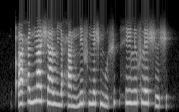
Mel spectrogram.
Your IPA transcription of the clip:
qʼɘ˧ħɘ˦ ŋa˦ʃa˧ li˨ħa˨ŋ ne˧fŋɛ˧ʃŋu˨ʃ | he˧lɘ˧flɛ˧ ʃɘ˨ʃ

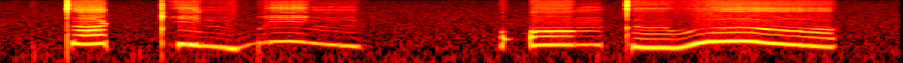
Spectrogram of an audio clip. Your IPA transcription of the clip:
t̪a˧˥k̚pʰi˧˩nbi˥˨ŋ | ʔɔː˧ŋt̪ɯː˩ ʋɤː˥˨

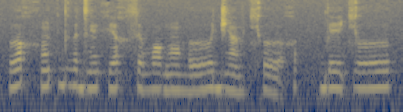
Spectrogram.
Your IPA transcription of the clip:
ɤχ xɔ̃kdʱə d͡zẽxeχsə vɔɡɔ̃ ɦɤːd͡ʒãvt͡ɕʰɤːχ | ɡleːt͡ɕɤː

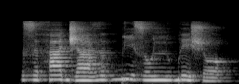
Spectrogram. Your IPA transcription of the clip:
zə˨haː˧ d͡ʒaː˨ɣə˧ɡ͡bi˦˨zo˧ ɲu˧be˦˨ ʃɔ˨

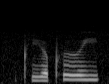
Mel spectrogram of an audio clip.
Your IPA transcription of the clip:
pʰi˩ə̯pʰɯː˧j

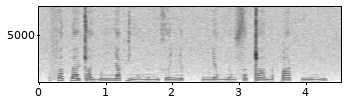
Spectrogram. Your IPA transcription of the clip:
fa˦˥t̚la˧jʈa˨˩jmə˧ŋ ɲa˦˥k̚jɨ˨˩˨ə̯ŋə˨˩˦ŋ xəː˧ ɲə˦˥k̚ | ɲɛ˨˩˨wŋə˨˩w sa˦˥t̚ʈaː˧na˨˩k̚ɓa˦˥k̚ | ŋu˨˩˦n

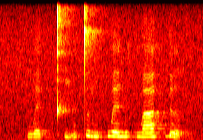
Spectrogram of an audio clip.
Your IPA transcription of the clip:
kwɛ˨˩k̚ t̪ʰḭ˧˥wt̪ə˨˦nhwɛ˧n kwaː˦˥t̚ɗə˨˩p̚

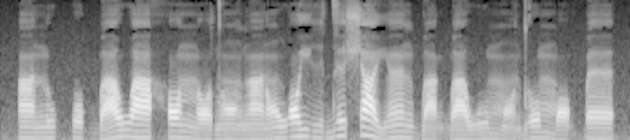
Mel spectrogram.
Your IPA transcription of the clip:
ã˨nu˨ k͡po˨ɡ͡ba˨˦wa˧hɔ˧ nɔ˨dɔ̃˨ ɡã˨ɾɔ̃˧wɔ˦ ji˧ de˦ʃa˦˨jɛ̃˧ ɡ͡ba˨ɡ͡ba˧wu˧mɔ̃˨ do˧mɔ˨ k͡pɛ˧

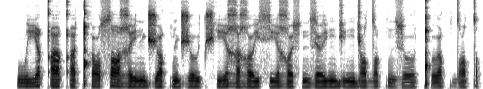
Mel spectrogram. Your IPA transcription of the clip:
wi qʼɐqʼɐǃʰo sˤiʁi nd͡ʒoqnd͡ʒou̯ t͡ʃʰiʁəʁoi̯ siʁos nzəi̯ŋɡiŋɡidˤiq nzo ǃʼoqdˤɐtˤ

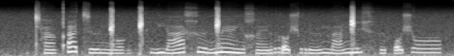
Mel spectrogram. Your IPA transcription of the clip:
cʰã˩qʼɛ˥ t͡søː˩ ŋ͡ǁɔ˩ɡǁʰi˨˩˦jaː˩˥ xø˥˨ŋ͡ǁɛ̃ː˥˨jχɛ̃ː˩ rɔ̰˥˨ʃrø˨˩˦ ma˨˩˦ŋ͡ǁi˧˥˧x hø˨˩˦fɔ̰˥ʃ ɔː˥

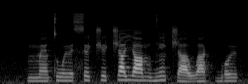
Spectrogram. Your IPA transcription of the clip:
mɛ̃˨˦twɨ˧ sɨ˧t͡ʃɨ˧t͡ʃa˦ja˧m dĩ˦t͡ʃa˨ wa˧k ɡʷɨ˧

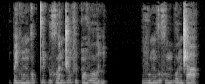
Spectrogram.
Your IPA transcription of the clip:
pɛʎvũŋɡɔptʲõ pyxʷand͡ʒũ fɪpɔ̃voːʎ | vuŋɡo xʷɪmbond͡ʒa

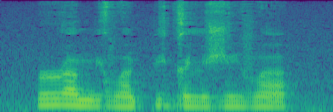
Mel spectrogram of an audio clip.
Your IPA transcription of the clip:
ɹɐmʲɔvã pʲɘɡɘlʲɐʒ ivã

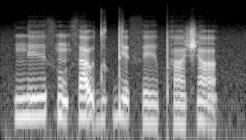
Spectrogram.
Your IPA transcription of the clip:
ne˦ɪ̯θũ˦˨θa̰˦˨ʊ̯dʊ˦ʔ dḛ˦˨ θe˨ɪ̯pʰã˨ ʃã˦˨

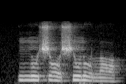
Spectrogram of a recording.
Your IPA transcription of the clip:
nũ˦ʃo˦˨ ʃũ˧ɾu˨lɔ˨

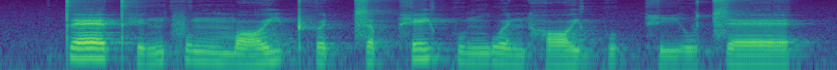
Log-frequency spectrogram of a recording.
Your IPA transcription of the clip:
t̪ɛː˥t̪ʰɪ˨˥ŋfʊ˧ŋ mɔː˨˥j pʰɵ˨t̚t͡sɐ˧p̚ he˥jkʷɪ˨˧ŋ wɵ˨nhɔː˨j kʷɐ˧k̚hiː˨w t͡sɛː˧

